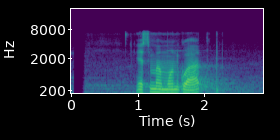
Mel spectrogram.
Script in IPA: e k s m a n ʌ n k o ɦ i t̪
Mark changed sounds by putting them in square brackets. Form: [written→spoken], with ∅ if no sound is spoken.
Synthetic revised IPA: e [k→∅] s m a [n→m] ʌ n k o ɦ [i→a] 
